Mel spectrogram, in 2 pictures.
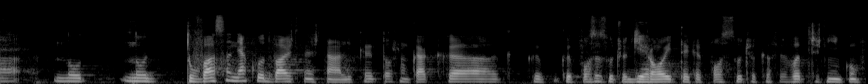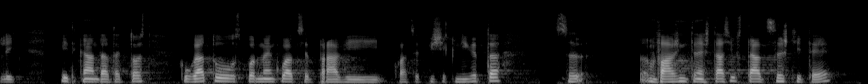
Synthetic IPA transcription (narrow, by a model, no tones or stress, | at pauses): no | no | t̪ovasənʲakoiod̪vaʒnit̪ɛnɛʃt̪anɐlit̪ɔt͡ʃnokak | kɐkvɔs̬ɛslˠut͡ʃvəɡɛɾɔit̪ɛkɐkvɔsɛ̥slˠut͡ʃvəkɐfɛvɤt̪ɾɛʃniəkonflik̚t̪ | it̪ɐ̥kanɐt̪at̪əkt̪ɔɛs | koɡat̪ospoɾɛt̪mɛnkoɡat̪o̥sɛpɾʔavikoɡat̪o̥sɛpiʃɛkniɡət̪ə | sə | vaʒnit̪ɛnɛʃt̪asiost̪avət̪sɤʃt̪it̪ɛ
